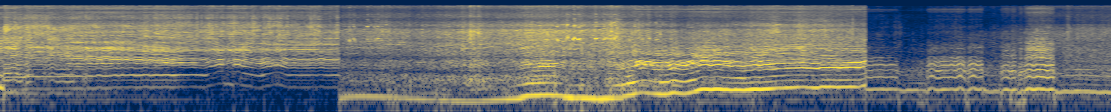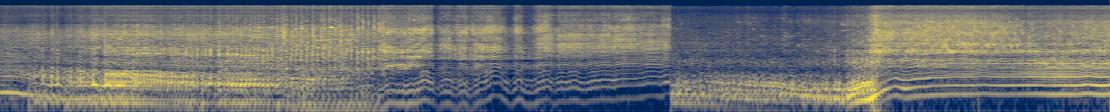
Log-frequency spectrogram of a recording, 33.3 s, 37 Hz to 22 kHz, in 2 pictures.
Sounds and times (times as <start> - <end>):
Race car, auto racing: 0.0 - 33.3.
